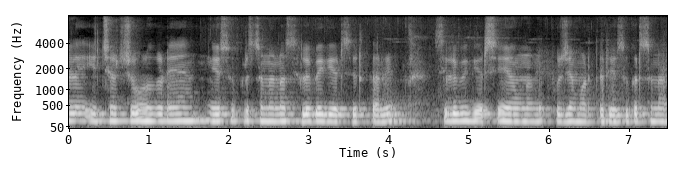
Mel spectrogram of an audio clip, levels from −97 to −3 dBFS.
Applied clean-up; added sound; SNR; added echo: neural separator model SepFormer DNS4.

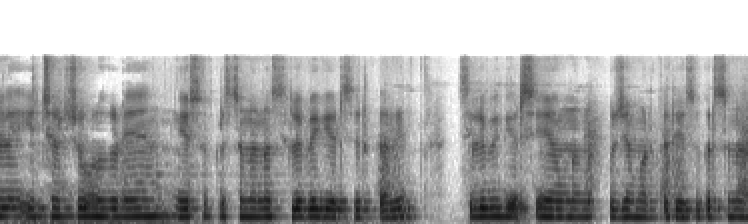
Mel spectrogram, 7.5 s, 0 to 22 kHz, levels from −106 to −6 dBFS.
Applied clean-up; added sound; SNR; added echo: neural mask model RNNoise.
